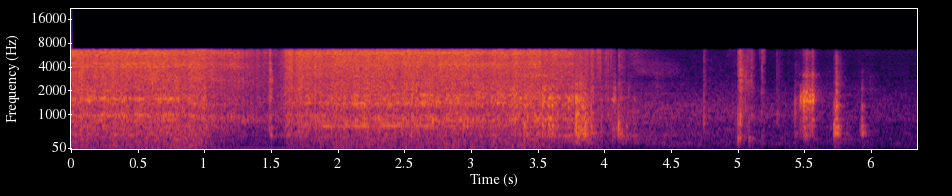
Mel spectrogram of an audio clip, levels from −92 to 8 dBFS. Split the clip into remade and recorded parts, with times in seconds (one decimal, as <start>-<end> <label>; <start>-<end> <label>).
0.0-0.7 recorded; 0.7-2.0 remade; 2.0-3.0 recorded; 3.0-4.6 remade; 4.6-5.2 recorded; 5.2-6.3 remade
